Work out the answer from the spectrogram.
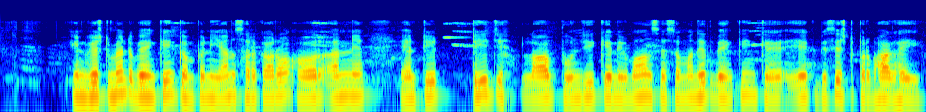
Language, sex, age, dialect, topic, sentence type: Magahi, male, 25-30, Western, banking, statement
